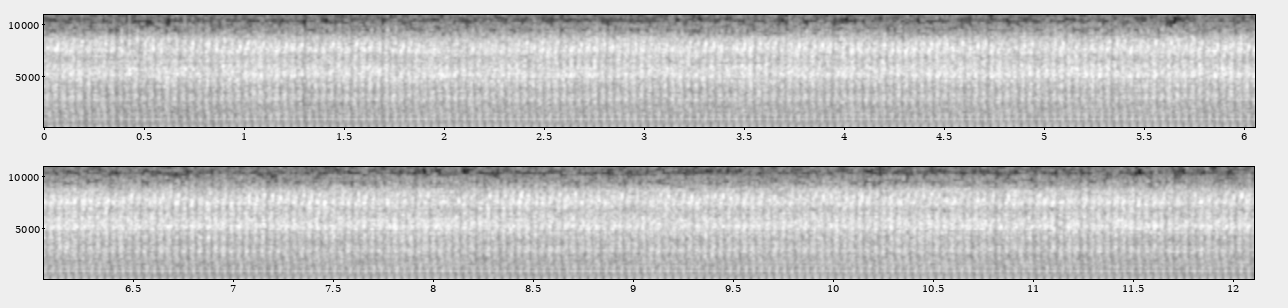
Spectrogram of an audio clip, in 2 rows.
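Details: Old 12 HP Tecumseh XL single-cylinder engine, revived on a stand with a replacement carburetor bowl: a fast, even, pounding beat holding steady speed without stumbling, running normally.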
